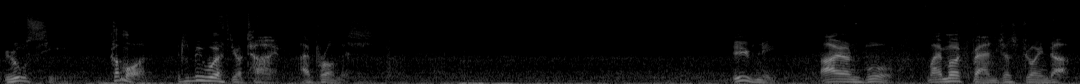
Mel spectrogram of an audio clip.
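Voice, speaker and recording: An actor playing a massive, easygoing mercenary captain in a fantasy video game, blunt and casual. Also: male voice, on the low side, very animated, moderate pace, a bit bright. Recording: game audio with clearly audible background noise.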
